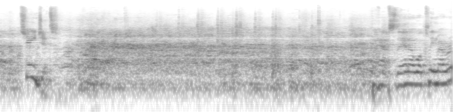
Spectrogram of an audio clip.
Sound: audience laughing

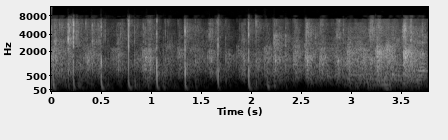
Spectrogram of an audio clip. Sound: applause

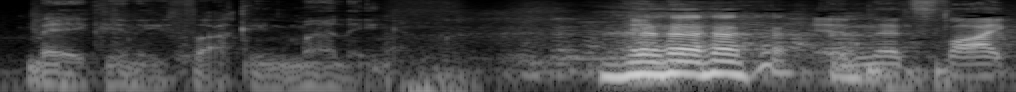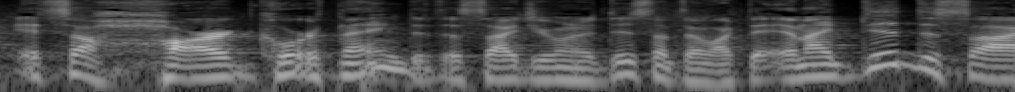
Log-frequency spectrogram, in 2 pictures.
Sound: laughter

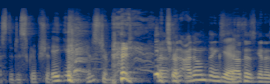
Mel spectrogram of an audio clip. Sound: man chuckling

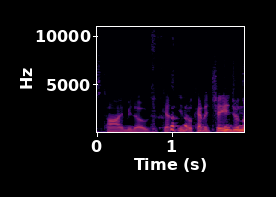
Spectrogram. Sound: laughing

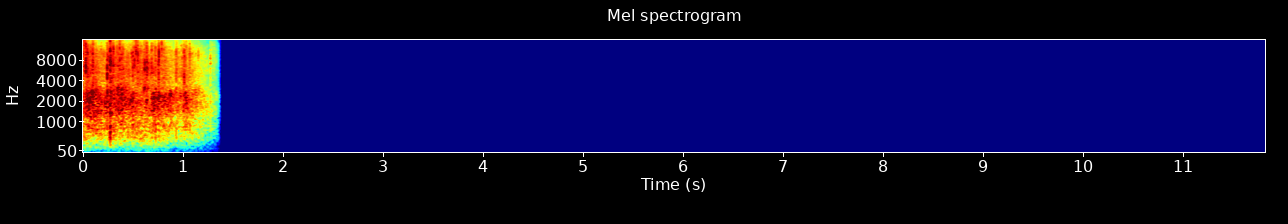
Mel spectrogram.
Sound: applause

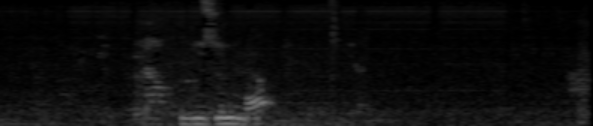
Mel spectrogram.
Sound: voiceover

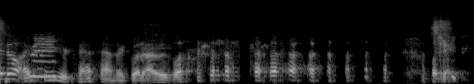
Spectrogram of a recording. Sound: laughs

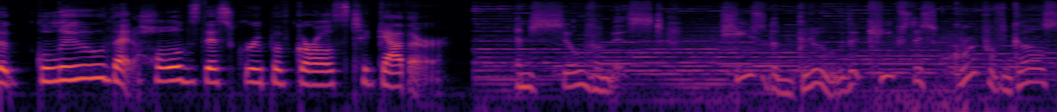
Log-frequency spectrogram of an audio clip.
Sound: voiceover

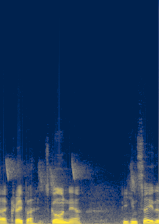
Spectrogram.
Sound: birds chirp

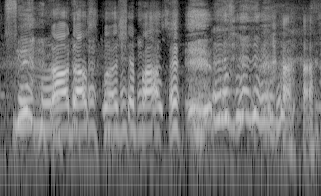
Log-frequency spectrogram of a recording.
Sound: laughs

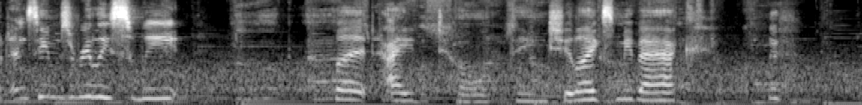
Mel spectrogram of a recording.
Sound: chuckles

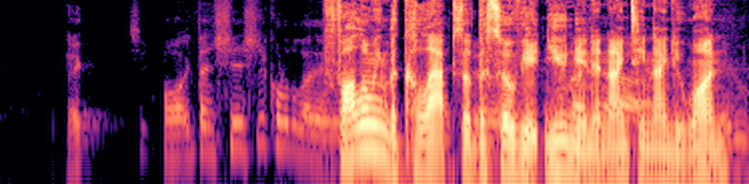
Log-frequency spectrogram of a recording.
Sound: Korean

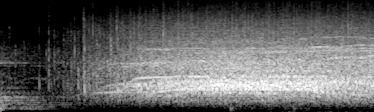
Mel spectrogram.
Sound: cheers and applause

